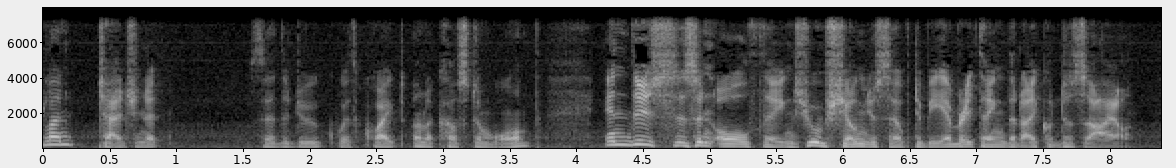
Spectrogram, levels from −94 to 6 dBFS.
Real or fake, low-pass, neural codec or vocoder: real; 7.2 kHz; none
